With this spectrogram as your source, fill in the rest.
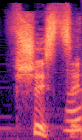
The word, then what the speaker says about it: wszyscy: This letter here is a clear vowel in Polish and makes the sound I, like in the word system.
